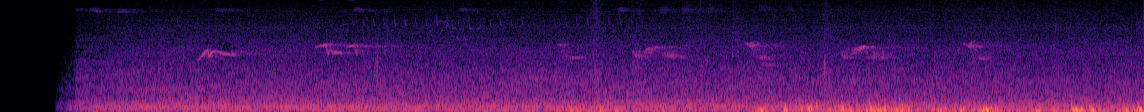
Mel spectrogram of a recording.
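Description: Outdoor ambience: a small bird chirps about six times, short calls spaced roughly a second apart, over a steady low rumble that grows louder and uneven near the end.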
